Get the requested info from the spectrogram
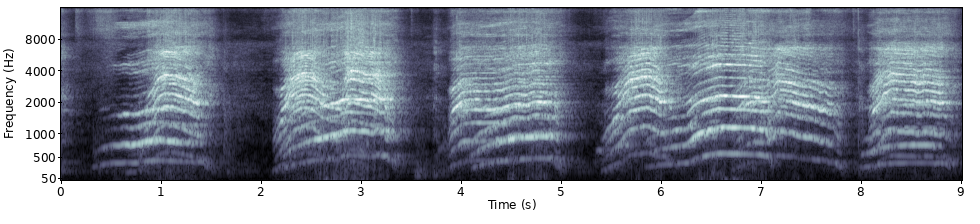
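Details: Loud angry cat yowling: five long wailing calls, each lasting over a second with a rising-then-falling contour, delivered almost back to back with only brief breaths between them, harsh and caterwaul-like throughout.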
